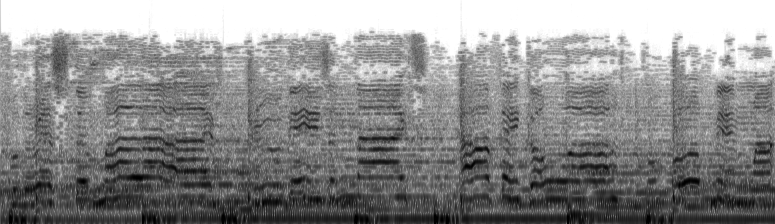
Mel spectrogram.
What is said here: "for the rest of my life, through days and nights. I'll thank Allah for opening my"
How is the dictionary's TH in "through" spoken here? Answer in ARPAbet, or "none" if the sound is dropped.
TH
